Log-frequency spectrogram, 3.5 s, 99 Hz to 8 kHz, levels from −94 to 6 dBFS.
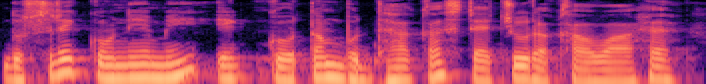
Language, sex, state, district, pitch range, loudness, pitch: Hindi, male, Assam, Kamrup Metropolitan, 120-140 Hz, -15 LUFS, 125 Hz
